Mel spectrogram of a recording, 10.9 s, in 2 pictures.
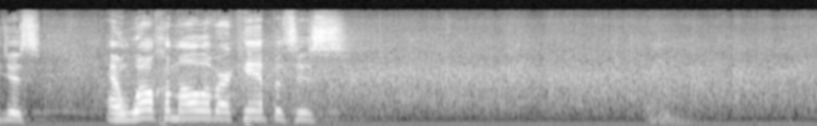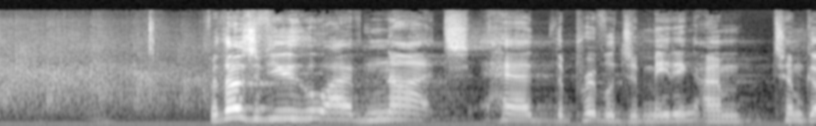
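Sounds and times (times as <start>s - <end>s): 
speech: 0.0s - 2.4s, 6.8s - 10.8s
applause: 0.0s - 7.1s.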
